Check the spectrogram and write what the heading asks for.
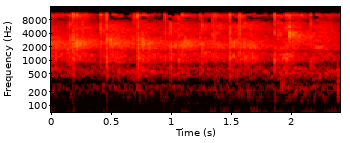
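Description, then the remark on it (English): A crowd gives a hand clap for the Lord, with dense overlapping hand claps forming a steady wash of sound that holds evenly for a couple of seconds, fairly soft and without any voices. “Let's give the Lord a hand clap.”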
